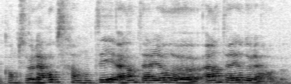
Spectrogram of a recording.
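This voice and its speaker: A woman with an English accent giving a live sewing tutorial in a relaxed, chatty way, with lots of fillers. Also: medium pitch, quick pace. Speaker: sewing instructor. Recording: echoey room.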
